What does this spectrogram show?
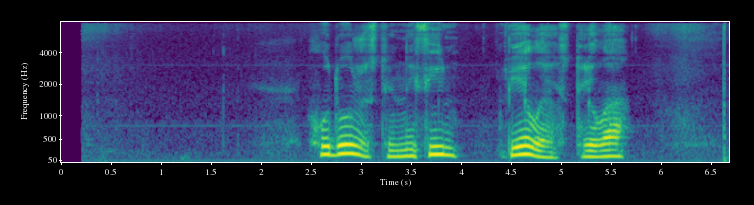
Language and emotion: Russian, sad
